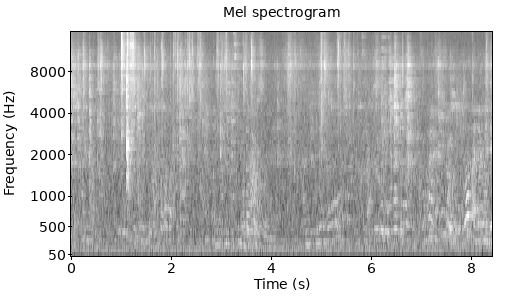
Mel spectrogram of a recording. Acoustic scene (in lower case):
restaurant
